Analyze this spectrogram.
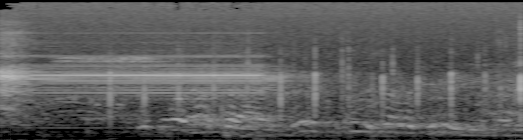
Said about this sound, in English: Butler's three-pointer is going to be no good at the buzzer, and that's the end of the first half of play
